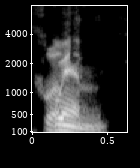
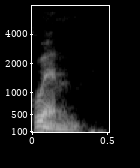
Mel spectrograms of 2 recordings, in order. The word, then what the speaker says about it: Sequim: it here there's Sequim s EQ UI M pronounced Sim no it's pronounced squim really yeah how many Indian names do we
